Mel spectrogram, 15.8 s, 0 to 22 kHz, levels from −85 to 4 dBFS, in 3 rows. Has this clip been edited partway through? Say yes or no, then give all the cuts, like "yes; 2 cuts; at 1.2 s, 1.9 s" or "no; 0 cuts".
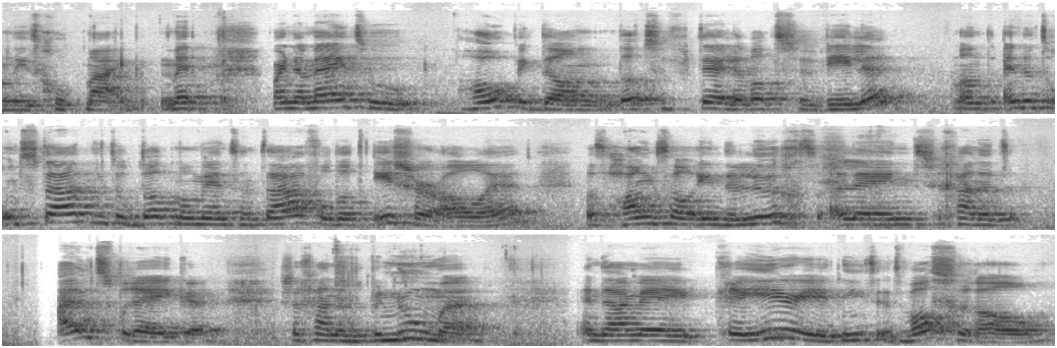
yes; 1 cut; at 4.7 s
